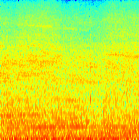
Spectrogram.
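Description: Another motorcycle engine revs as it passes close by.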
